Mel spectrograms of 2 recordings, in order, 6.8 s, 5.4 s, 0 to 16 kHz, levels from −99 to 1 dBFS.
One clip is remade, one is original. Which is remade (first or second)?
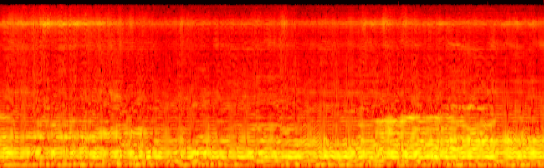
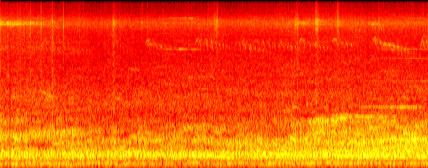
first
